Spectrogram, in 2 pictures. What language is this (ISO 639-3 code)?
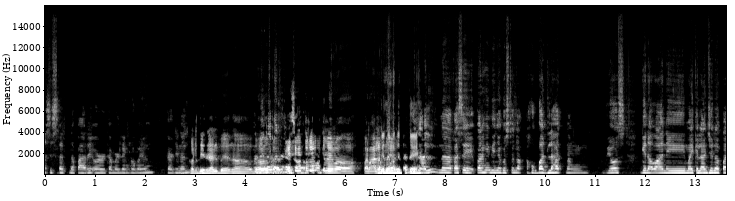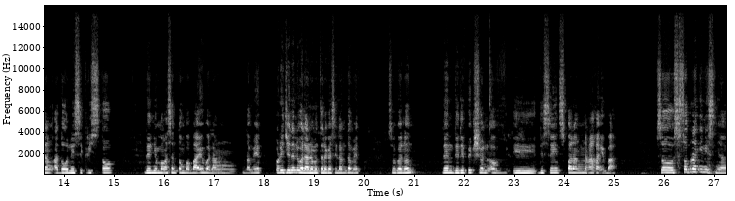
fil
